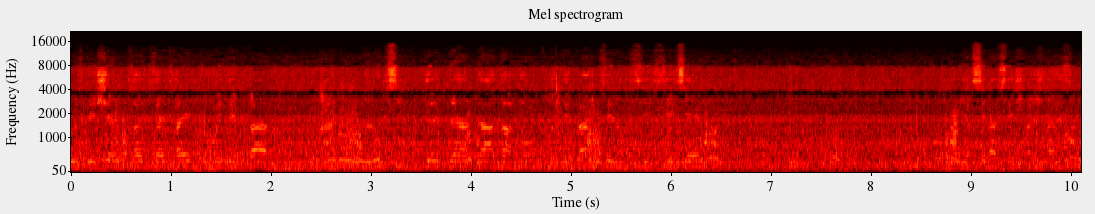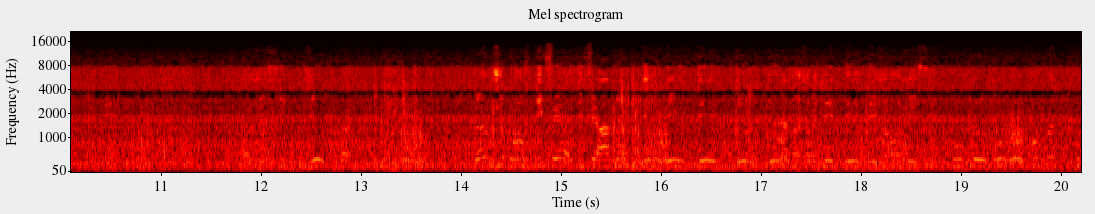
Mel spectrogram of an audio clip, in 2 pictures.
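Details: Adult male with stuttering, who says it becomes even worse and words stop coming out when he recalls a stressful period of his life (a workplace incident around 2004); stuttering.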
